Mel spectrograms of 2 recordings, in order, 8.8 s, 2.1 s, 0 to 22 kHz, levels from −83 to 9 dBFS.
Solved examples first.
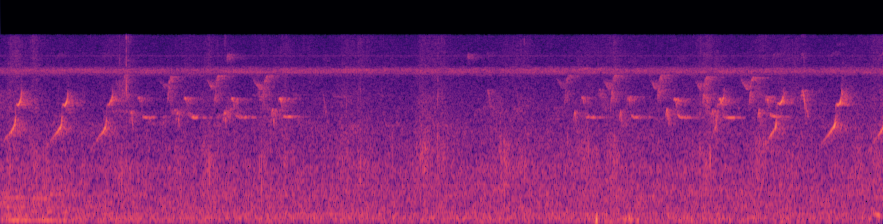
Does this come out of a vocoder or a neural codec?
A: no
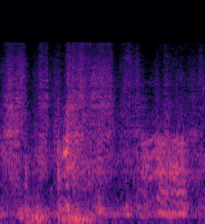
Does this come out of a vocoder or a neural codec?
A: no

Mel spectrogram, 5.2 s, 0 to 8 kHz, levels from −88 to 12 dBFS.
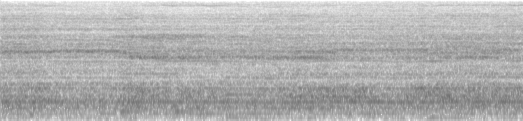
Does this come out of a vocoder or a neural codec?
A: no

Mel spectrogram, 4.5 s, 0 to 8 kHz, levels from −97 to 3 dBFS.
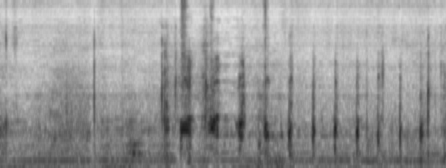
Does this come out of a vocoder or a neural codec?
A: yes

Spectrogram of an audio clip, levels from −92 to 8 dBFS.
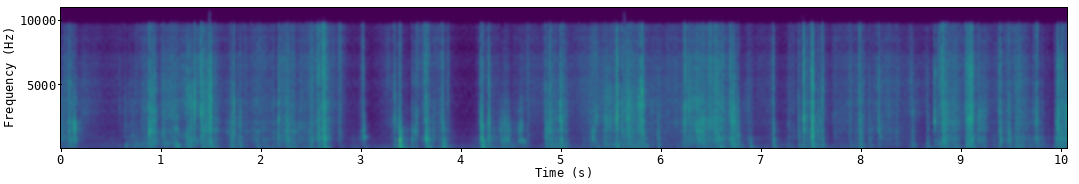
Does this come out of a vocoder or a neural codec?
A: yes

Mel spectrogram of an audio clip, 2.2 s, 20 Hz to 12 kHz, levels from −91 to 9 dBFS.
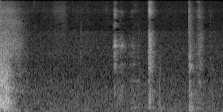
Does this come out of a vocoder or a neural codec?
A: no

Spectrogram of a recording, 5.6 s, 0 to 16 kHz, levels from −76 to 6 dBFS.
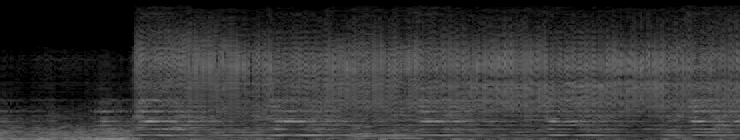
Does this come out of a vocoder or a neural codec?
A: yes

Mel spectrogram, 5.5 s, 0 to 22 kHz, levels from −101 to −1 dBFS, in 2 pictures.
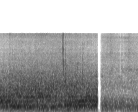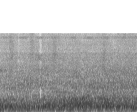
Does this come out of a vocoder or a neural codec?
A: yes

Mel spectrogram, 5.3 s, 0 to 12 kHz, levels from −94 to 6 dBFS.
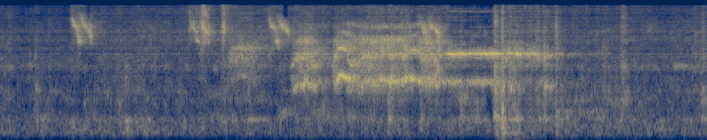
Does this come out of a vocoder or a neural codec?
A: yes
